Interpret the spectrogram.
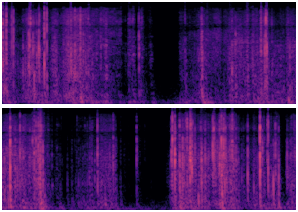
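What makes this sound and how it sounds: A hand with short nails squeezes and scratches bunched, crumpled folds of brown kraft packing paper. Bright, crackly crinkling comes in dense bursts, broken by two brief silent pauses, with little low end.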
